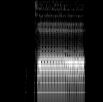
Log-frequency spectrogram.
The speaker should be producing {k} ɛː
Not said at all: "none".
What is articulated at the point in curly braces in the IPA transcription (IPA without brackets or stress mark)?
k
